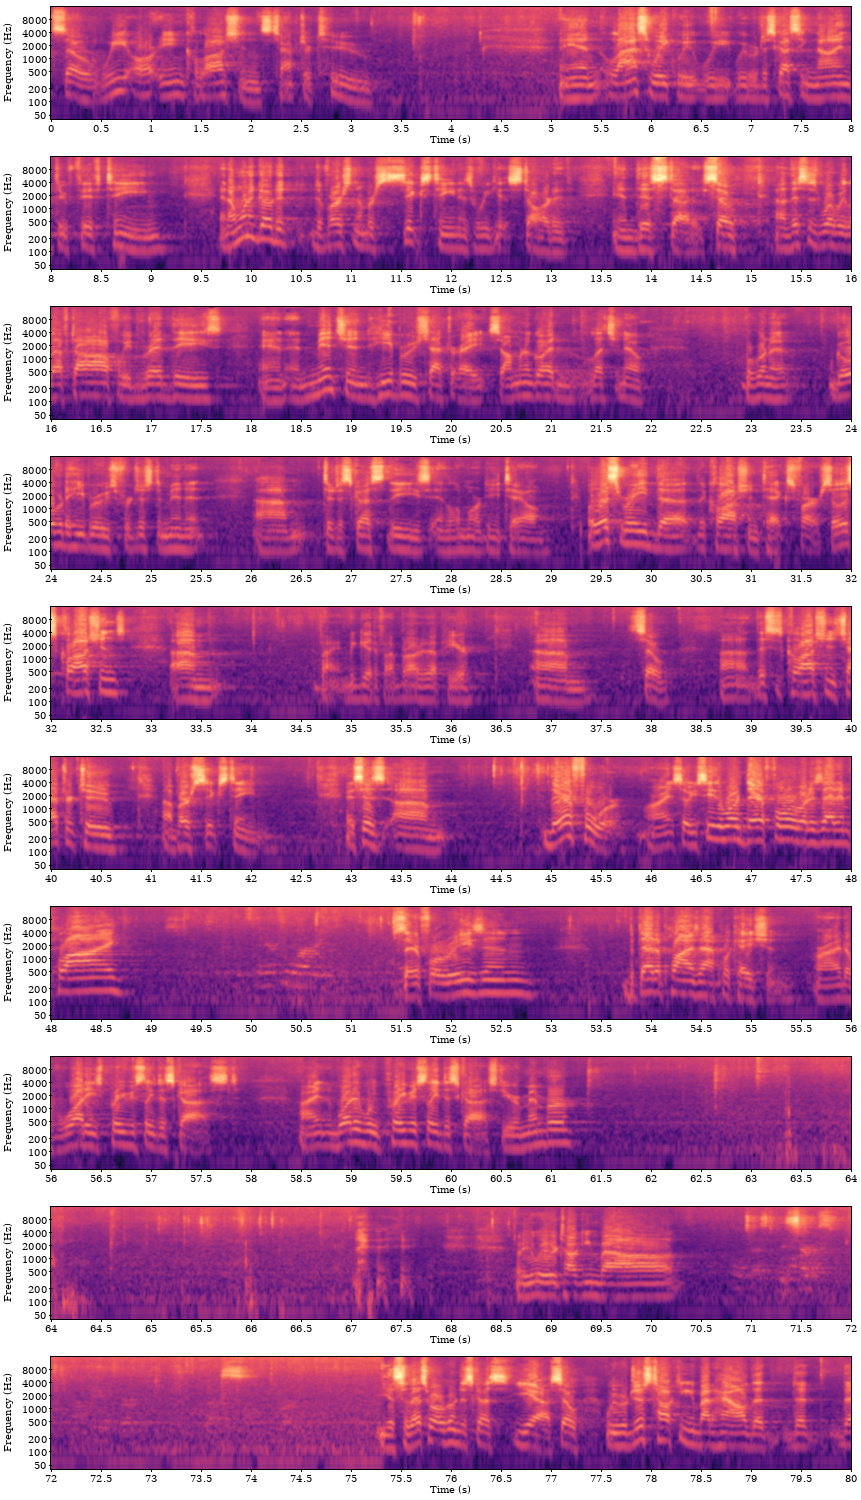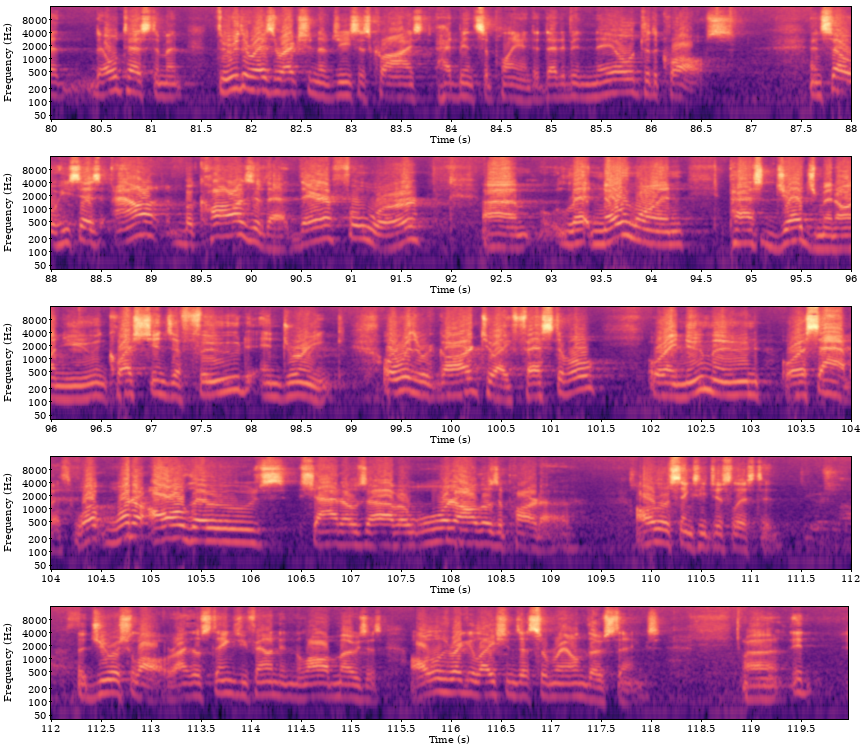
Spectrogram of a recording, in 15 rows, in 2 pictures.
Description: Passage: Colossians 2:16-23 Service Type: Mid-Week Bible Study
